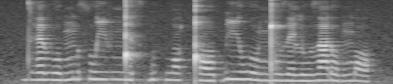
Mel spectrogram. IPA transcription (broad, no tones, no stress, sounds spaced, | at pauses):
dʱ ɛ v o ŋ͡m ʊ θ w i v ŋ͡ǃ ɪ θ ɓ u p w ɔ ǃ ɔ o̯ ɓ i w o ŋ͡ǃ u ð e l u ð a ɾ o ŋ͡m ɔ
